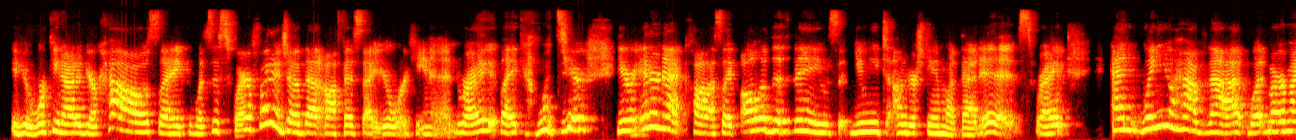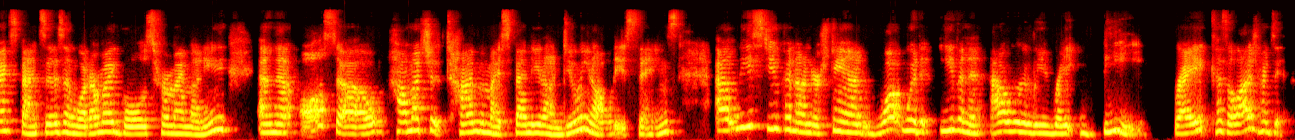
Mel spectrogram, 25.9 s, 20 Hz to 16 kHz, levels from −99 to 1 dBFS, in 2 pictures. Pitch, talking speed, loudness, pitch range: 230 Hz, 210 wpm, -20 LUFS, 210-265 Hz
